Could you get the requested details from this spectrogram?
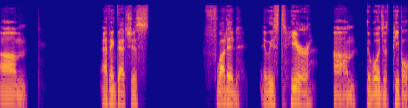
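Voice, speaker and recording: A man speaks very slowly at a fairly low pitch, his intonation monotone and flat, with long, frequent pauses. The sound is dry and close with no echo, over a quiet background. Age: 40s. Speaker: hunter. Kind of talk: casual chat. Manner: halting.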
